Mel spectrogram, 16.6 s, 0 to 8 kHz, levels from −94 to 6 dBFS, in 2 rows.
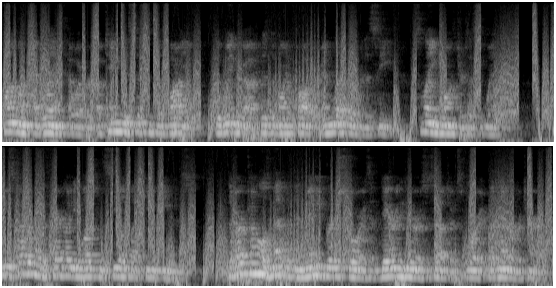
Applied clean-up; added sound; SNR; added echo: none; Scratching (performance technique); 10 dB; reverberation time 0.9 s.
